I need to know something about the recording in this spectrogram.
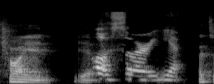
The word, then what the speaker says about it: Cheyenne: So K is it Kayan? It's pronounced Cheyenne.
